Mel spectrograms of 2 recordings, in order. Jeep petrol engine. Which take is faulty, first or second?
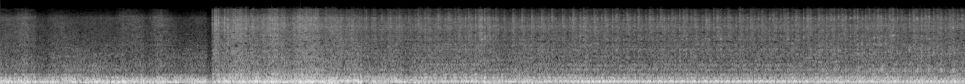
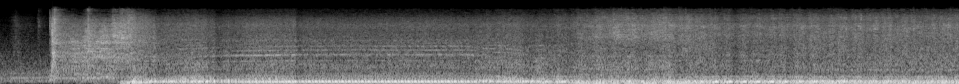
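first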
